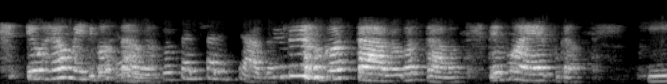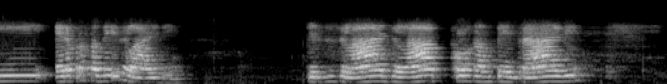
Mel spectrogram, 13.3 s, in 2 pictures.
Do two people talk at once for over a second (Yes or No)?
No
